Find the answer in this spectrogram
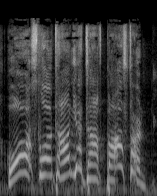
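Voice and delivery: mock-angry Scottish Irish woman voice. Describing a game's characters, the speaker voices an angry scottish irish woman. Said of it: "And then there's an angry Scottish Irish woman".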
